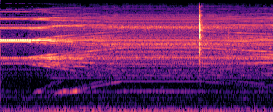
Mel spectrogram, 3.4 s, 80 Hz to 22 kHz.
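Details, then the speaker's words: Standard 50 Hz induction motor on variable-speed drive, from standstill: whine climbs smoothly and levels off with no jumps or roughness, smoothly accelerating. "So if I were to suddenly accelerate it at this point, you'd also see that phenomenon. Not so much. It just smoothly accelerates."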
